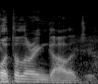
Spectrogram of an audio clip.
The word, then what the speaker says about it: Otolaryngology: Otolaryngology.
